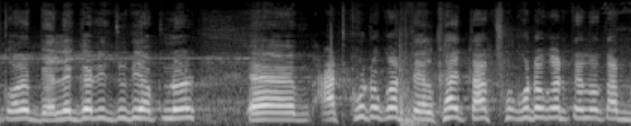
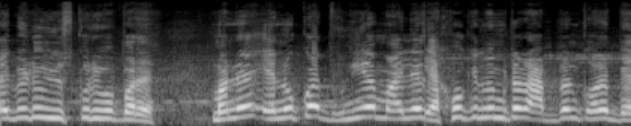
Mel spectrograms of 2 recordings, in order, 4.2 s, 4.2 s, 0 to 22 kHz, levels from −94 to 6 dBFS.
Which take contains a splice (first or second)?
second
